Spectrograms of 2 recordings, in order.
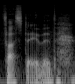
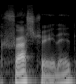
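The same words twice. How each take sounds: First: The R sounds are dropped or weakened. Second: The R sounds are pronounced clearly. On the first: The speaker calls it wrong. "I'll say frustrated" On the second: The speaker calls it right. "instead of saying frustrated"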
